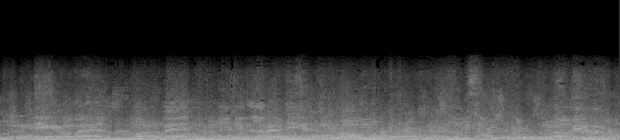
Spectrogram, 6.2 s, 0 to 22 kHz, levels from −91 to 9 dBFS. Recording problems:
distortion; heavy; 7 dB below the speech
off-mic speech; far
room echo; slight; dies away in 0.3 s
garbled, watery; slightly; nothing above 11 kHz
chatter from many people; loud; throughout; as loud as the speech
background music; noticeable; from 5 s on; 15 dB below the speech
animal sounds; faint; throughout; 20 dB below the speech

